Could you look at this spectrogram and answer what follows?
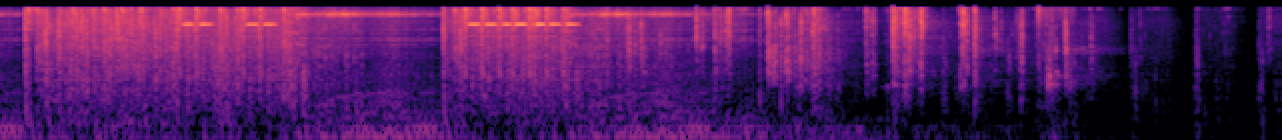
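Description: Rapid automatic gunfire in a shooter video game, sustained bursts of close, loud shots that thin into scattered single pops and fade toward the end.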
